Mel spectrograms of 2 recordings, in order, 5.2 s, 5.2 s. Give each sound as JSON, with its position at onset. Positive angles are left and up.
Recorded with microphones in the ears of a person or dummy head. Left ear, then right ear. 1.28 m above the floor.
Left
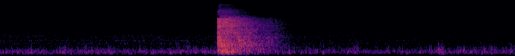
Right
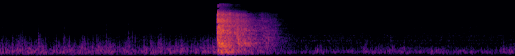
{"t": 2.2, "sound": "a gunshot", "side_deg": -65, "distance_m": 1.4}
